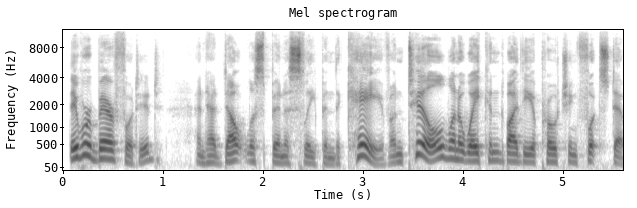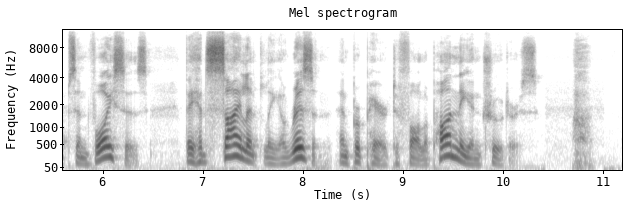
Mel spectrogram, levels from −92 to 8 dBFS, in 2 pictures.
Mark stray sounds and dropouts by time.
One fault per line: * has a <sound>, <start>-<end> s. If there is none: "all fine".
* has a breath, 10.7-10.9 s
